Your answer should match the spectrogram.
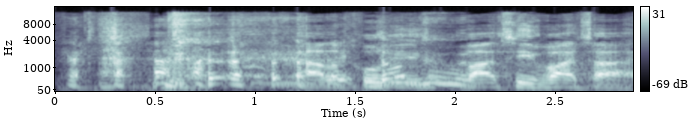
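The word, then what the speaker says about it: Halapoulivaati Vaitai: Halapuli Vitae. I actually put it phonetically in the prompter. Dwayne, you want to give it a shot right there? Halapuli Vitae.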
